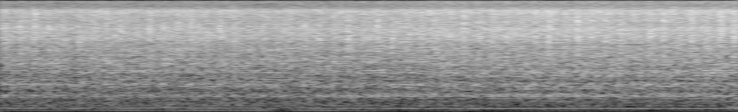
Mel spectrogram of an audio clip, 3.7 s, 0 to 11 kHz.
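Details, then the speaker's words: Chevrolet Niva, 6000 km, cold start after winter storage: light, regular ticking about three per second at idle, seemingly from under the valve cover; it stops when revved. Owner suspects the thin synthetic oil; cause not confirmed. "И появился стук какой-то. Пробег 6000. Вот смотрите сейчас. И похоже, что это из-под клапанной крышки идет стук."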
